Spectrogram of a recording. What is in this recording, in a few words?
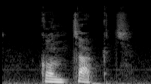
"contact", Dutch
